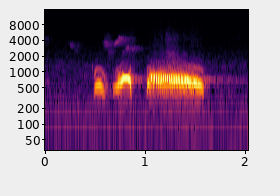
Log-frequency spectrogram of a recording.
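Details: Single phrase from a spotted dove, played to lure wild doves: a short hooted note, a quick rising-falling note, then one drawn-out, even coo lasting about half a second, with clean silence around it.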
